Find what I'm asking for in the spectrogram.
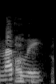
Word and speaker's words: Lapelli: Is it Lapelli? – No, you've been saying it fine, Lapelli. – Okay. – You know, it's a French last name, yeah. – So there's only, you know, you actually surprised me, you did well, because I usually get like leaply and bleh, and I get weird pronunciation.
